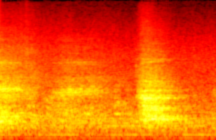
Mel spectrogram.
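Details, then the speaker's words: Person with Parkinson's disease having dyskinesia attributed to Sinemet, with muscles flexing and tightening. Heavy, effortful breathing with one forceful, snort-like exhale: laboured breathing during levodopa-induced dyskinesia. "And this is because of the Cinemet is what causes this. This is not Parkinson's disease."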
